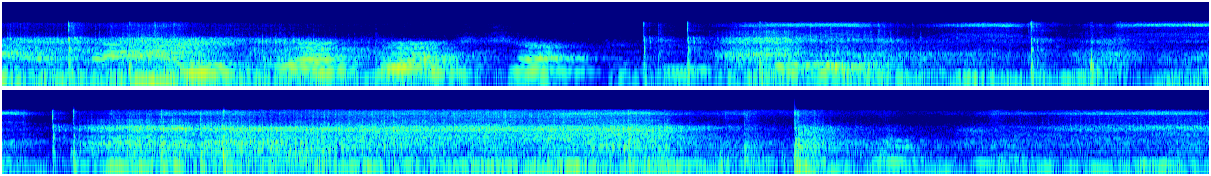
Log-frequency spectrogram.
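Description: A small toy car whirs as it rolls across a wooden floor.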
